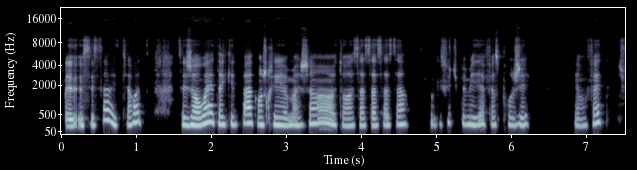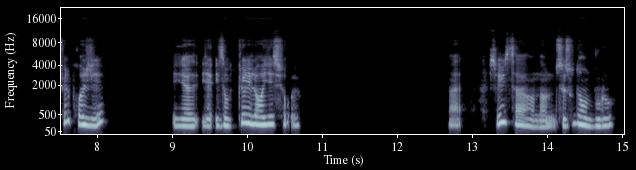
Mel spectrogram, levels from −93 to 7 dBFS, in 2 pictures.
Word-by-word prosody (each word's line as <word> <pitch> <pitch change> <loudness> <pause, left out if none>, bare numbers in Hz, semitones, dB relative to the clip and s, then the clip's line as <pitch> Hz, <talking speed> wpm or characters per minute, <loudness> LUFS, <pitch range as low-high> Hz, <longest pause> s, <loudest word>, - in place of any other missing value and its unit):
Beh 180 +2 +4
c'est 200 - -3
ça, 340 - +1
ils 215 - +2
te - - -26
carottent. 270 +7 +1 0.4
C'est 210 - 0
genre: 200 -1 +7
«Ouais, 275 +3 +7
t'inquiète 220 -2 0
pas, 255 +2 +6
quand 215 -2 +1
je - - +2
serai 205 -3 +2
machin, 205 - +3
heu, - - -3
t'auras 190 0 -2
ça 190 -1 -2
ça 190 -1 0
ça 205 - -3
ça. 220 +2 -1 0.3
Donc 215 -3 -10
est-ce 220 - -13
que - - -6
tu - - -17
peux 225 - -5
m'aider 215 0 +1
à 230 - -1
faire 210 0 -4
ce - - -5
projet?» 210 +1 -2 0.6
Et 190 - -5
en 190 +2 -6
fait, 265 +6 0 0.2
tu - - -15
fais 285 - -4
le 315 - -4
projet 215 +3 0 1.0
et - - -5
il - - -5
y 185 - 0
a 180 0 0
il - - -7
y - - 0
a - - -6
ils 190 +1 -2
ont 185 - -3
que - - -4
les 260 -1 +3
lauriers 220 0 +3
sur 230 +1 -5
eux. 200 0 -9 2.0
Ouais, - - -8 0.4
j'ai 245 - 0
eu 280 - +3
ça, 220 -7 -2
hein, 175 -3 -5
dans 165 - -5
l - - -7
surtout 185 +6 -5
dans 220 -4 +2
le 180 - -3
boulot. 185 +3 -4
210 Hz, 250 wpm, -23 LUFS, 195-230 Hz, 2.0 s, genre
